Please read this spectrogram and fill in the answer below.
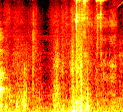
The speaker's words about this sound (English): Oh, okay. Alright. Dog climbed on you.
